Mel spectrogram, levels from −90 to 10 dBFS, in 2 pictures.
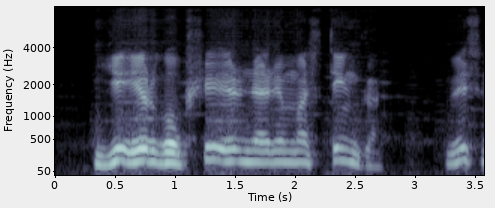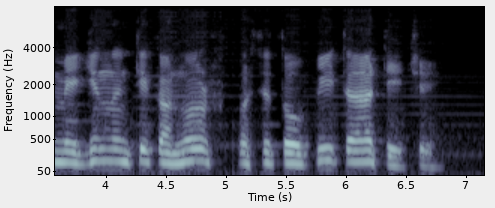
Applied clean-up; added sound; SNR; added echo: neural separator model SepFormer DNS4.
